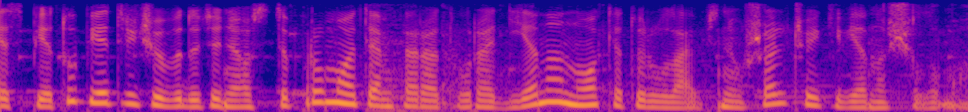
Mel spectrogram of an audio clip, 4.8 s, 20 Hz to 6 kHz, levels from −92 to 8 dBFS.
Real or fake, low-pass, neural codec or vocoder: fake; 5.4 kHz; vocoder, 44.1 kHz, 128 mel bands every 512 samples, BigVGAN v2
